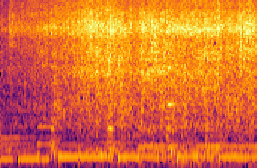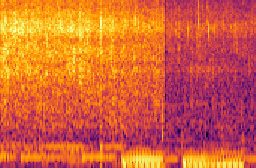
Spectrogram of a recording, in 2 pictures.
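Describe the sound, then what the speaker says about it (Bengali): Spice mix with turmeric and salt, plus tomato, frying in a pan for bottle gourd with fish head: a continuous, even sizzle over a low, steady hum, with no one talking. "মশলাটা একটু ভেজে নেব টমেটোটাও এই সময় দিয়ে দেবো"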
